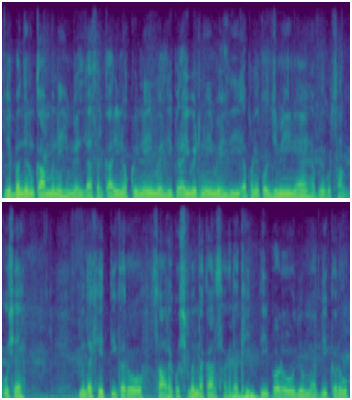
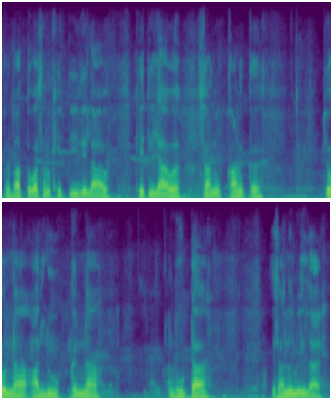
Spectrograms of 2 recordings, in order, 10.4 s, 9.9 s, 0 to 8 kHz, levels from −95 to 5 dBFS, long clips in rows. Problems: constant background noise, continuous background conversations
